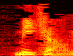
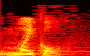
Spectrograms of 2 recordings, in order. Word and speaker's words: Michal: Third deliverance, verses 11 to 17, by the hand of his wife, Michal. You'll hear people say Michael. Jars my ears because it's not Michael, not pronounced Michael in the Hebrew,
